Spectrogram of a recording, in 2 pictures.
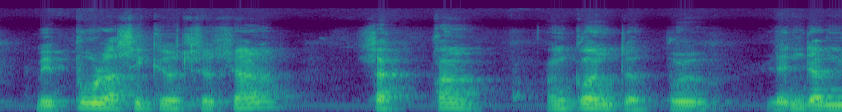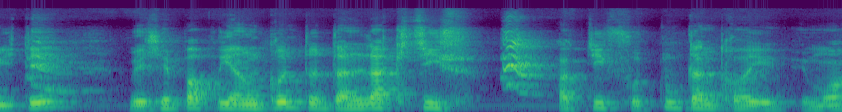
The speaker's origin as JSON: {"language": "French", "town": "Albi", "region": "Occitanie", "country": "France", "said": "Ben, je viens d'Alpi, dans le Tarn. Donc, je suis né en 63. Mon père était postier. Ma mère était assistante maternelle à la maison."}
